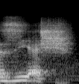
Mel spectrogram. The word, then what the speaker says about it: Ziyech: Eu estava vendo essa semana assim, é muito debatido né, no, no, nos canais na hora da narração e chegamos à conclusão que a, a pronúncia é Ziyech.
